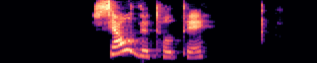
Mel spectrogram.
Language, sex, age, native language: Icelandic, female, 20-29, Icelandic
